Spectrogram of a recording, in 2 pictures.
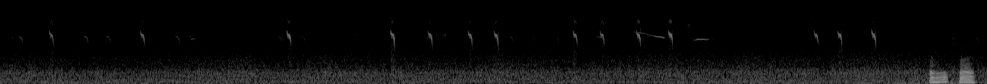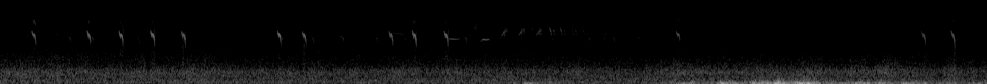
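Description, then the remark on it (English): Short, high-pitched bird chirps repeat in irregular bursts throughout, over a steady low background hum, with a brief louder call midway and a low rumble near the end. This is a test recording of bird 585, made with a new battery in the microphone. “Testing bird 585 again with a new battery in the microphone.”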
